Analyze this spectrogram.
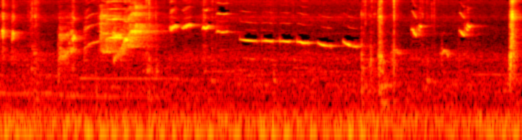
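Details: Greater green leafbird provoked to fight a rival: clear whistled notes sliding downward in short phrases, with sharp clicks and a steady low hum behind.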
